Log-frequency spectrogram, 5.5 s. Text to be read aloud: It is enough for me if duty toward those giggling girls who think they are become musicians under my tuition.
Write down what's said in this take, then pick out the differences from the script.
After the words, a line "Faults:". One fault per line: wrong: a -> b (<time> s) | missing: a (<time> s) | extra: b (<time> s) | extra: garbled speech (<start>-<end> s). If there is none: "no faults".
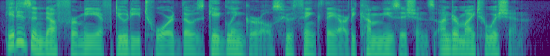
It is enough for me if duty toward those giggling girls who think they are become musicians under my tuition.
Faults:
no faults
